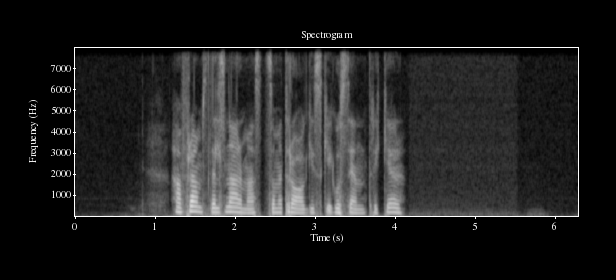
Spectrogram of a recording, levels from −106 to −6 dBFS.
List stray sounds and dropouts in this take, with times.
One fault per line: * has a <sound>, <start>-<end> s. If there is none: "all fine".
all fine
